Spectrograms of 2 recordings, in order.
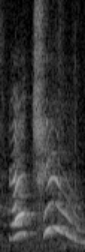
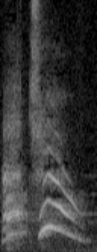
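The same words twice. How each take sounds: First: Loud, high achoo; sudden cartoon sneeze. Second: High, loud blasting achoo; huge achoo that needs to be softer; loud sneeze. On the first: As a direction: let it burst. Sneezing at the doctor. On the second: Acted. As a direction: sneeze right at your friend. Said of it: "try to sneeze more softly".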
